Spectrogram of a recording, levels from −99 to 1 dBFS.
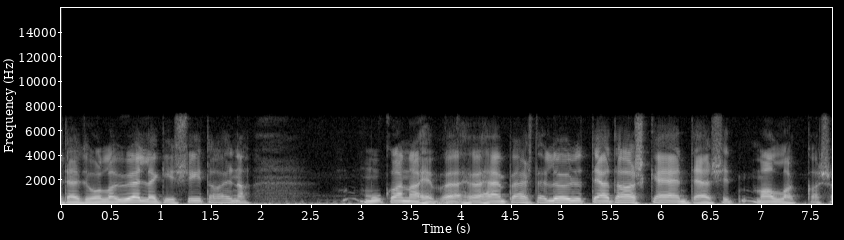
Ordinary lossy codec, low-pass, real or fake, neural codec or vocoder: none; 7.2 kHz; real; none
